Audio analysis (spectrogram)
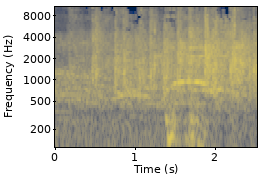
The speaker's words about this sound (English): It's not Father, Son, and Holy Bible. No. It's wow. not Father, Son, and Holy Bible. I still can't believe they applauded that line.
